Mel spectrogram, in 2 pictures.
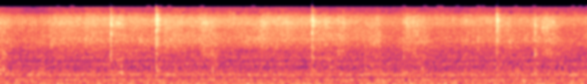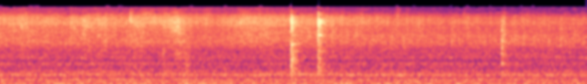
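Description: Diced potatoes frying in oil in a metal kadai, sizzling steadily, while a metal spoon stirs them and scrapes against the pan. A few sharp clinks of the spoon on the kadai, two in quick succession a little before nine seconds in.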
